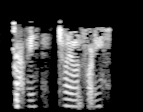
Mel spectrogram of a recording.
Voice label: Fire Department Dispatch, scanner

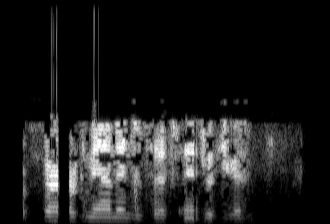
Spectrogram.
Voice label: Tactical Incidents, scanner

